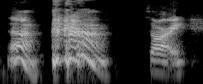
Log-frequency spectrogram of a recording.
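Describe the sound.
Throat clearing in three rough, raspy bursts from someone with a frog in the throat, each loud and separated by short pauses, the last a little shorter than the middle one.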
